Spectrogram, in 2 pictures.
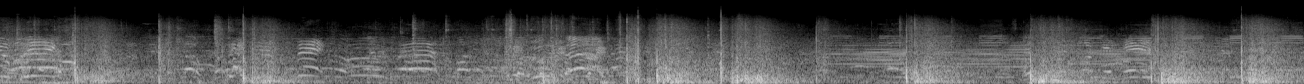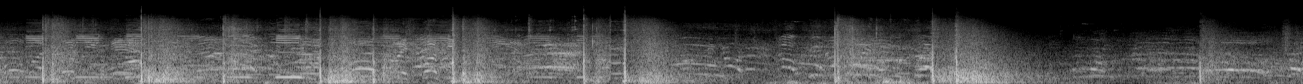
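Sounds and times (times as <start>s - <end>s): sharp bangs: 0.0s - 3.3s, 4.1s - 20.3s, 21.3s - 23.6s
crowd shouting: 0.0s - 26.0s.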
